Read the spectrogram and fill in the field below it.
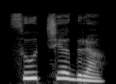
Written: ಸೂಚ್ಯಗ್ರ

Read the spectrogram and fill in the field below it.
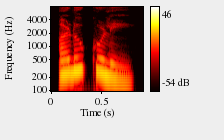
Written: ಅಟ್ಟುಗೂಳು

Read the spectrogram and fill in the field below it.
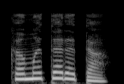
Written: ಕಾಮಿತಾರ್ಥ

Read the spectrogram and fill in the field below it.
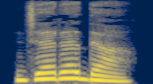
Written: ಜೋರತ್ತು

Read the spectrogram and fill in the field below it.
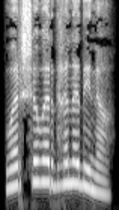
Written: ವರ್ಷವರ್ಧನದಿನ

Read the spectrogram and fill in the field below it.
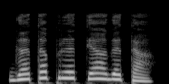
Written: ಗತಪ್ರ್ರತ್ಯಾಗತ

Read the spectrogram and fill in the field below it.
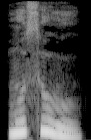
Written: ಮುಸುವ

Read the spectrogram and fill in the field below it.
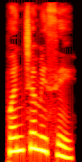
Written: ಪಂಚಮಿಸೆ

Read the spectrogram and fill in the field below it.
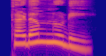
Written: ತಡಂನುಡಿ

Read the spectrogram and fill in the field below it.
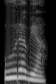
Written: ಊರವ್ಯ

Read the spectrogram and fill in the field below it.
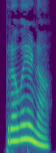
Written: ಪ್ರವಯಣ

